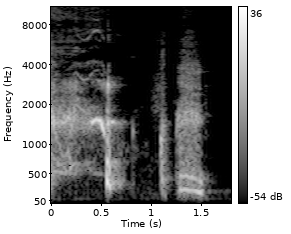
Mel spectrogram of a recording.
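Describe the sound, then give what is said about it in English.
A man blowing his nose in a few honking bursts, a longer voiced blast followed by two shorter snorts, loud with no talk over it. “Oh no, he's blowing his nose.”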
